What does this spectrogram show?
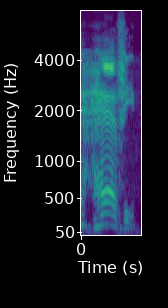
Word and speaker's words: have: O verbo T é have. O H tem o som de R, o A de E, o V de V e o E de I.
